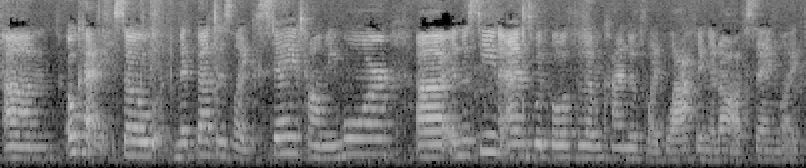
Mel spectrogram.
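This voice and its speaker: A woman's voice: mid-range voice, moderate pace, few pauses. A woman teacher leading a casual discussion of a play, paraphrasing the text in everyday modern slang. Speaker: English teacher. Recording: roomy, distant mic, faint noise.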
